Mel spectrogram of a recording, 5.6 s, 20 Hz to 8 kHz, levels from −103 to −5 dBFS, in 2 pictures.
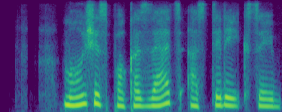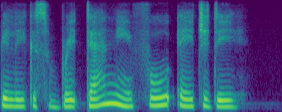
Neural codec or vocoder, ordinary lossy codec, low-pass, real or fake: codec, 16 kHz in and 24 kHz out, 0.4 kbps, LongCat-Audio-Codec, two codebook decoder; Opus, 32 kbps; 7.2 kHz; fake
